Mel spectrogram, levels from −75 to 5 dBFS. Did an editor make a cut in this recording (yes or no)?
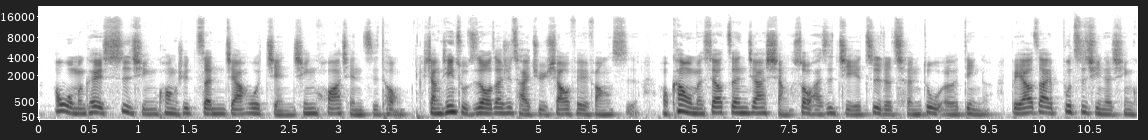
yes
